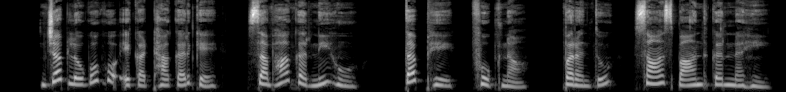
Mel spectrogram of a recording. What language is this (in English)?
Hindi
